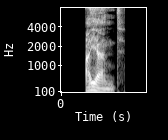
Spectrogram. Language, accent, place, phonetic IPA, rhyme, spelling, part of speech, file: German, Germany, Berlin, [ˈaɪ̯ɐnt], -aɪ̯ɐnt, eiernd, verb, De-eiernd.ogg
- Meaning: present participle of eiern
